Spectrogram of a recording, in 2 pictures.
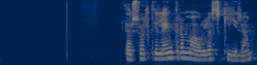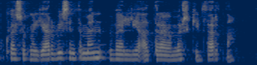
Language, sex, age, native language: Icelandic, female, 50-59, Icelandic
